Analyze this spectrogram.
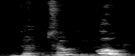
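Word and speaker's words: じゅっこ: আরেকটা আছে এইখানে ব্যতিক্রম, এই দেখতে পাচ্ছেন জুৎসু জু জুৎসু কো, এই উচ্চারণটা হবে জুৎসু কো জুৎসু কো পেপার ক্লিপ।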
